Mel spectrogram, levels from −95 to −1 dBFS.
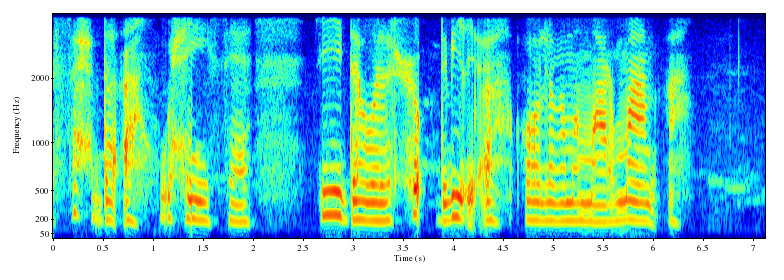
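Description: This speech clip has a skip ahead at 1.38 to 1.40 s. Roughly a second of speech is gone, and the two sides are butted together with no gap or fill. Audio was dropped in transit or by an overflowing jitter buffer, so playback leapt forward. Jitter buffer speed-up follows from 2.49 to 4.15 s at 127% speed, then 4.61 to 5.67 s at 110%. Pitch stays put but delivery sounds rushed. The buffer held too much audio and trimmed short pitch-period pieces repeatedly, about 0.4 s and then about 0.1 s in total. Throughout, nothing is heard above 4 kHz, which fits a G.711 call codec.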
